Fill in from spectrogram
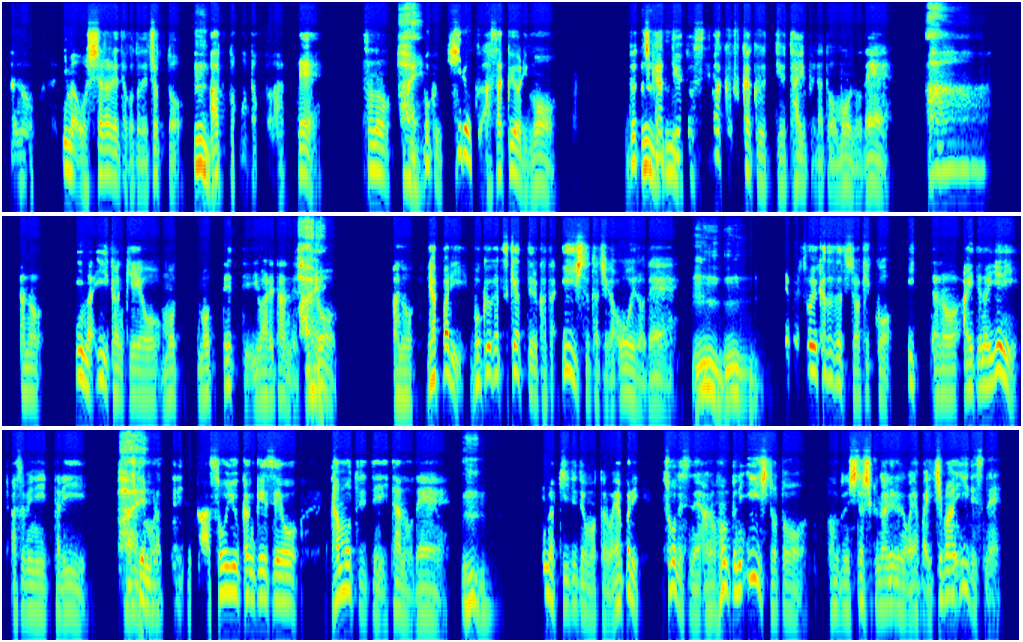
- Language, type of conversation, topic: Japanese, advice, 引っ越してきた地域で友人がいないのですが、どうやって友達を作ればいいですか？
- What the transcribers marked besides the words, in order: tapping; swallow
